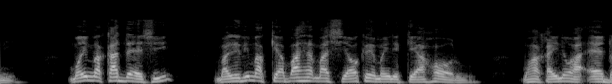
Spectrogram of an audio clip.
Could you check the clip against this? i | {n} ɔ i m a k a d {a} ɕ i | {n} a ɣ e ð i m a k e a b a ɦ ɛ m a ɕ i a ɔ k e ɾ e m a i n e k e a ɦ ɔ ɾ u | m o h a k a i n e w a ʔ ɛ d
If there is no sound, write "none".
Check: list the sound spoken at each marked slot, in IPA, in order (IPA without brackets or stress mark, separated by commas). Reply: m, ɛ, m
